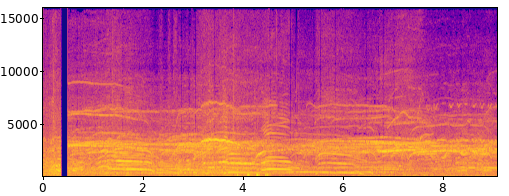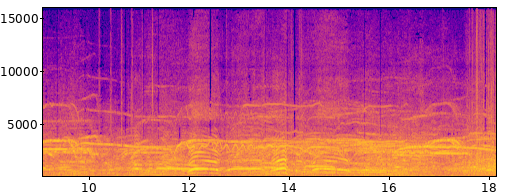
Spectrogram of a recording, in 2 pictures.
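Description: A crowd cheers and shouts in a large open stadium.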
